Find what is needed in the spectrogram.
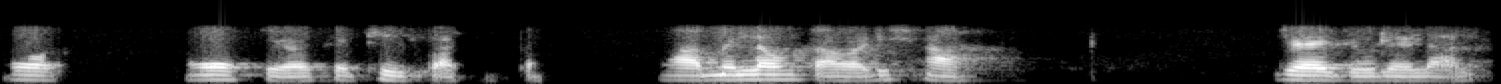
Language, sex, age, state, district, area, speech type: Sindhi, other, 60+, Maharashtra, Thane, urban, conversation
